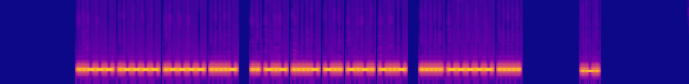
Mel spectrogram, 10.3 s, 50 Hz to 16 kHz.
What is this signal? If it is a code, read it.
Morse code, heard as a keyed tone, about 36 wpm, 700 Hz. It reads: 2114 IK4DCX 505 R
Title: Worked All Europe DX Contest - QTC Exchange - 35wpm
